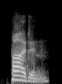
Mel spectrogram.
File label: "pardon", Indian; Dictionary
